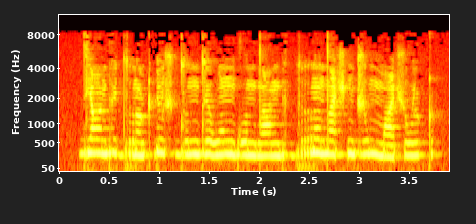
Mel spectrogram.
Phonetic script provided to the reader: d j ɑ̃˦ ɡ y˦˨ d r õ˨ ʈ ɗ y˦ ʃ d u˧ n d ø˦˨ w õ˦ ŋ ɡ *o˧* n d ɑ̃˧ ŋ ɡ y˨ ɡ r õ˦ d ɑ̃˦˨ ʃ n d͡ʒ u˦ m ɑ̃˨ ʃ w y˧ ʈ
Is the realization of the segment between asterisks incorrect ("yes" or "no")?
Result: no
